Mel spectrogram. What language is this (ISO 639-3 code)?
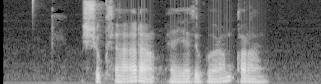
kab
